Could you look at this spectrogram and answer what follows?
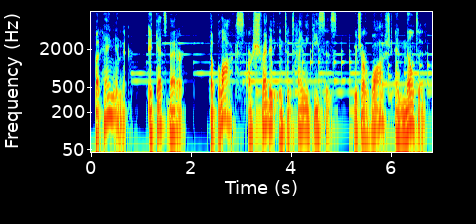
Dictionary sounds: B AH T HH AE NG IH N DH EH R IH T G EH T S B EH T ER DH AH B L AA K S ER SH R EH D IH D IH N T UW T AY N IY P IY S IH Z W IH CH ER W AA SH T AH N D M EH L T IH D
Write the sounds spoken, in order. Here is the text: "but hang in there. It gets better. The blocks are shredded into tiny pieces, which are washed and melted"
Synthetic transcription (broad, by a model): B AH T HH AE NG IH N DH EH R IH T G EH T S B EH T ER DH AH B L AA K S ER SH R EH D IH D IH N T UW T AY N IY P IY S IH Z W IH CH ER W AA SH T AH N M EH L T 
